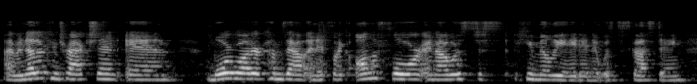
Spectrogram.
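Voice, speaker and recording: A young female vlogger tells a personal story in a chatty, frank, self-deprecating way, full of fillers. Her voice is fairly high and steady at a normal pace, recorded with dull lo-fi sound from a distance.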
